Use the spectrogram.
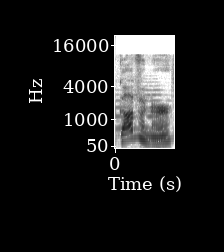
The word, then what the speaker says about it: Gouverneur: baby boy was christened governor pronounced like the elected office but spelled like a fancy French cheese again your old money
